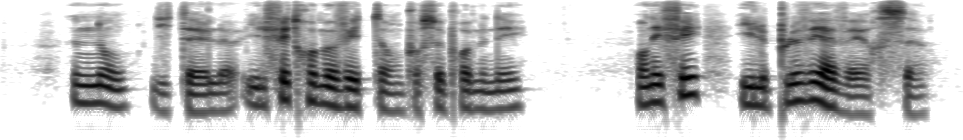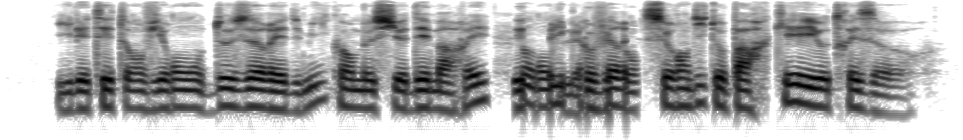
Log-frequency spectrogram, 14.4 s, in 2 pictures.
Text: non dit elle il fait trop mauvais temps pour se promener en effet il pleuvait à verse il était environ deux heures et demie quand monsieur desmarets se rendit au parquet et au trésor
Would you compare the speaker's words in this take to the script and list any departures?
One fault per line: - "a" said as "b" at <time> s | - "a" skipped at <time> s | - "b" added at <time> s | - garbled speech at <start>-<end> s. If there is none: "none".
- garbled speech at 11.1-12.0 s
